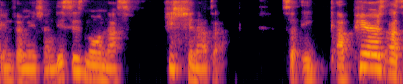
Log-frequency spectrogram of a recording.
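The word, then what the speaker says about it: phishing: fing but whatever it's called fishing is not feing whatever however people pronounce pronoun fishing spell pH is actually pronounced fishing yes so fish was actually on the rise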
